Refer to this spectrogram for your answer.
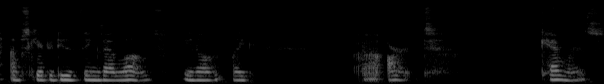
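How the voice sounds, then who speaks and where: A woman with a dark, mellow tone and medium pitch speaks at a fairly slow pace, somewhat breathy, with monotone, flat intonation and long, frequent pauses. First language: not English. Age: 20s. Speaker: vlogger. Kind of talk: casual personal vlog talk. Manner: halting, many fillers and restarts.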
